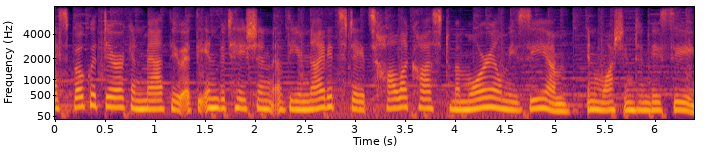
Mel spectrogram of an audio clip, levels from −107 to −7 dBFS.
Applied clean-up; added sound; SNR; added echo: none; Organ + Drum; 18 dB; none.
